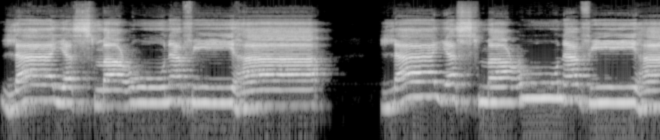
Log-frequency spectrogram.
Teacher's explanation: عین کو واو مدہ کی وجہ سے کھینچ کر ادا کیا جائے گا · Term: یائے مدہ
